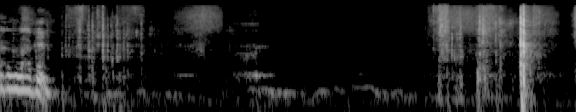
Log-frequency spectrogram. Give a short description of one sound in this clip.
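A plastic case rattles and clicks in hands.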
